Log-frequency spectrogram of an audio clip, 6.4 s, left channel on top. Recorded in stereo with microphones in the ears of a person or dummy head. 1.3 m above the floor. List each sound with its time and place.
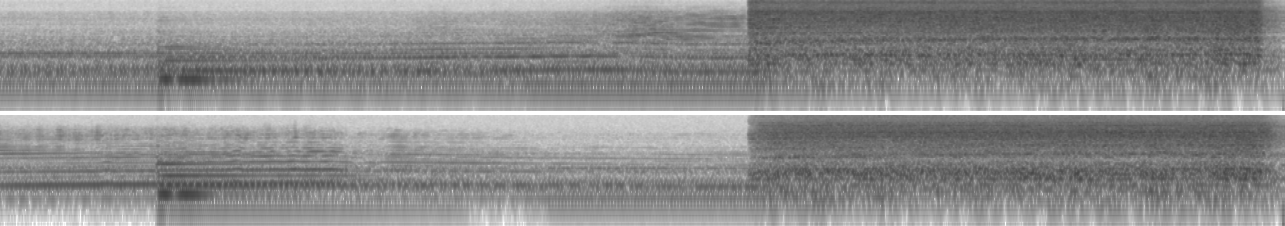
0.8 s a guitar: 40° right (ahead or behind), 2.0 m
3.8 s boiling: 60° left (ahead or behind), 0.9 m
